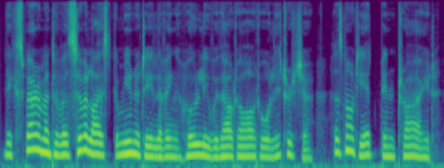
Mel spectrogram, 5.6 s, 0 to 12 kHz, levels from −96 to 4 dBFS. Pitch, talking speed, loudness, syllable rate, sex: 180 Hz, 185 wpm, -15 LUFS, 6.5 syllables/s, female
